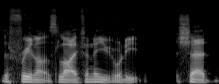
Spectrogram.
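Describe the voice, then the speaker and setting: A man hosting a podcast in a relaxed, rambling way, full of "like" and "you know". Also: on the low side, fast, creaky, no echo, clean studio sound. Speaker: podcast host. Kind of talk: casual conversation.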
